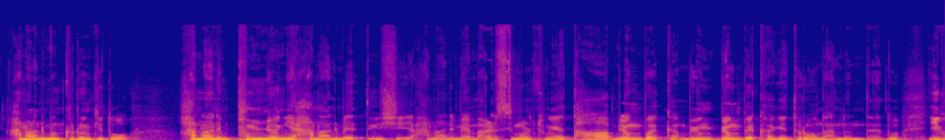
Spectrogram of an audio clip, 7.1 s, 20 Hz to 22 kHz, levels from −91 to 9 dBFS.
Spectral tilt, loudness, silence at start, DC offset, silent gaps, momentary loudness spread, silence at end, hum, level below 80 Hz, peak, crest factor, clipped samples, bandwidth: -8.5 dB/octave; -19 LUFS; 0.1 s; under 0.1%; none; 14 LU; 0 s; none; -50 dBFS; -4 dBFS; 16 dB; under 0.1%; 13 kHz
